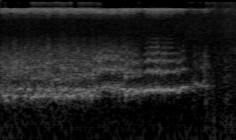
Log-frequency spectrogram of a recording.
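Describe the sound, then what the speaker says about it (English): A powerful car motor drones steadily as the car arrives, the engine tone rising slightly before easing off, loud and close with no voices. "That's sure a powerful sounding motor."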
